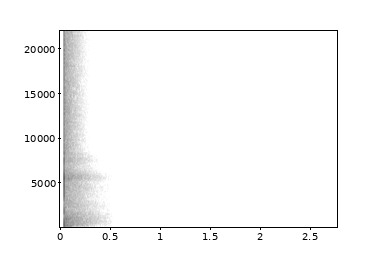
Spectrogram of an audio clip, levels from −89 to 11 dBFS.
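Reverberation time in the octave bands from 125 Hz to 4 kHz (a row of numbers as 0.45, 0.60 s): 0.55, 0.55, 0.70, 0.75, 0.75, 0.70 s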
